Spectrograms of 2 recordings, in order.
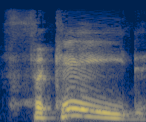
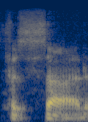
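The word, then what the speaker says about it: façade: I have half my family Roots over there faade is how she would say this the right way to say it is facade of course f a c a d e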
